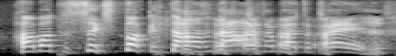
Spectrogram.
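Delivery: high, strained mock outrage; indignant self. Retelling his own protest at the town meeting, high indignant. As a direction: pitch it up in exasperated protest. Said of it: "I'm the only one going".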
